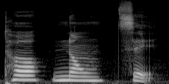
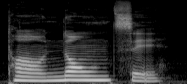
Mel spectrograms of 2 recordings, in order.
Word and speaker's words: tonący: So on is the sound. To-non-ci. Three syllables. The accent goes on the middle syllable, the penultimate syllable, as usual. And let's say together slowly three times. Tonący.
